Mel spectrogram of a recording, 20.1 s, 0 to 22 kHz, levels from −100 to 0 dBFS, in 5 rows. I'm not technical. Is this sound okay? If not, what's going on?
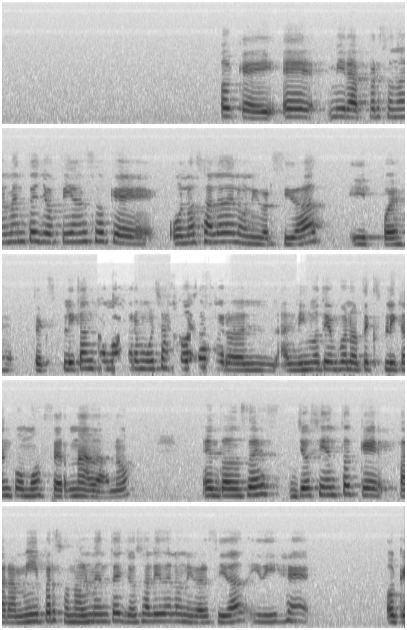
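No, there are two problems, both packed into about a second just past the nine-second mark.

The first is speech suppressed in double talk. From 9.03 to 9.37 s, and again from 9.81 to 10.28 s, the voice suddenly drops a lot in level for a few tenths of a second and then comes back. What likely happened is that both people talked at once, and the echo canceller, the part of a call app that stops the far end hearing itself, couldn't tell the two apart and turned everything down.

The second is the other side's voice leaking through. A faint second voice slips in underneath from 9.14 to 9.27 s and again from 9.75 to 9.96 s. It's quiet, especially the second time. The likely cause is that the talker's device was playing the other side from a loudspeaker and the echo canceller didn't remove all of it from the microphone.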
